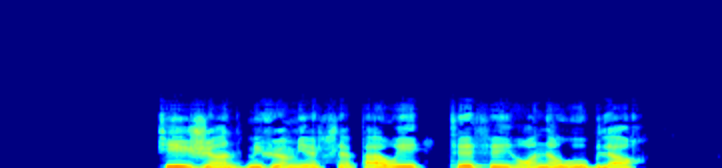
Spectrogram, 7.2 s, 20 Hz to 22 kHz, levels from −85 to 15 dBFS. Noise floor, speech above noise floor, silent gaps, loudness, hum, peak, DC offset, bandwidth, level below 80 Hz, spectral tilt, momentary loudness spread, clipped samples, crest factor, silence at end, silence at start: under -90 dBFS; over 71 dB; 4.33-4.47 s; -20 LUFS; none; -4 dBFS; under 0.1%; 8.4 kHz; -64 dBFS; -6.5 dB/octave; 8 LU; under 0.1%; 16 dB; 0.9 s; 1.6 s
